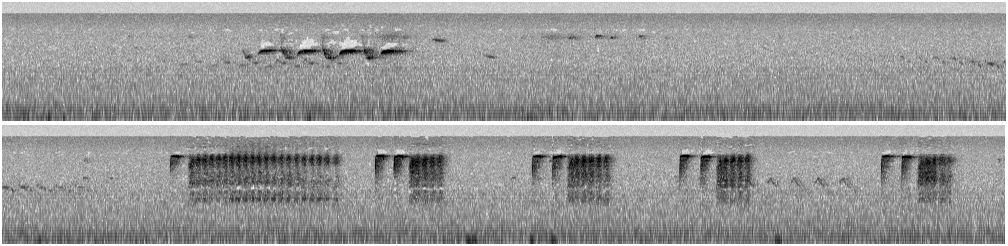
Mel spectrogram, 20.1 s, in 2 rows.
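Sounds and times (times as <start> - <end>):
songbird singing with buzzy trill: 1.8 - 5.0, 8.7 - 16.2, 16.8 - 19.6.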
